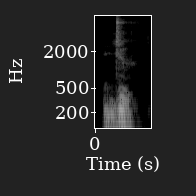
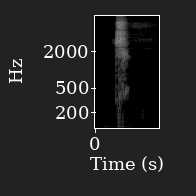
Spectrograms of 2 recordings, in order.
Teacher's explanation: Звук «дж» суцільний, злитий, приголосний. Твориться він точнісінько так, як і звук «ч», тільки з участю голосу.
